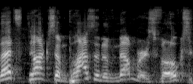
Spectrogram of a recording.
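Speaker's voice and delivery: high, put-on, fake-cheerful, relentlessly positive voice. Showing how they must talk on Zoom calls with American friends: put-on upbeat camera-face voice. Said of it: "you gotta do that kind of talk".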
